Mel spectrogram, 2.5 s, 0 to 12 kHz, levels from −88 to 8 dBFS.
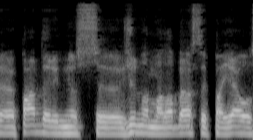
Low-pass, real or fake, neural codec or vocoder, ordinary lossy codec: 10.8 kHz; fake; codec, 44.1 kHz, 2.6 kbps, SNAC; MP3, 48 kbps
